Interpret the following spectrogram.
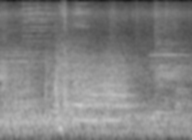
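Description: A cow mooing once, a single call of about a second in the middle.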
